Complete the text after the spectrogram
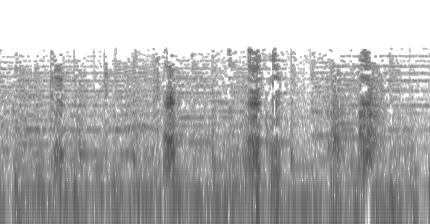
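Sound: pig oinking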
